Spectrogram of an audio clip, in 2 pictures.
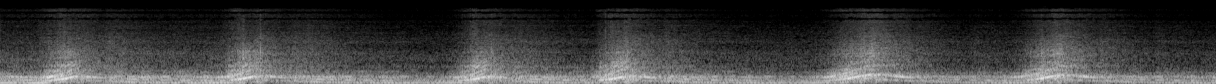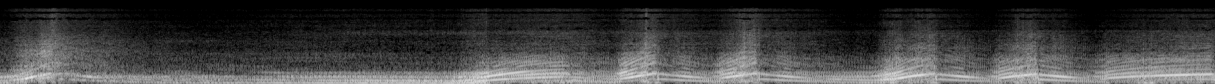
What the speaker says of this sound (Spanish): fijaos cómo sube los puntitos de vueltas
